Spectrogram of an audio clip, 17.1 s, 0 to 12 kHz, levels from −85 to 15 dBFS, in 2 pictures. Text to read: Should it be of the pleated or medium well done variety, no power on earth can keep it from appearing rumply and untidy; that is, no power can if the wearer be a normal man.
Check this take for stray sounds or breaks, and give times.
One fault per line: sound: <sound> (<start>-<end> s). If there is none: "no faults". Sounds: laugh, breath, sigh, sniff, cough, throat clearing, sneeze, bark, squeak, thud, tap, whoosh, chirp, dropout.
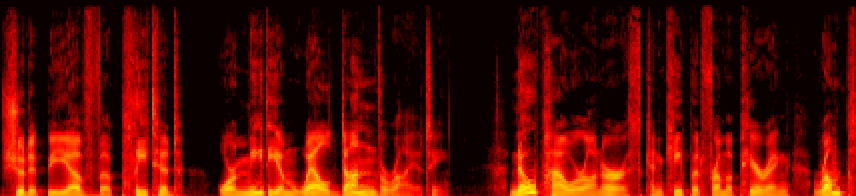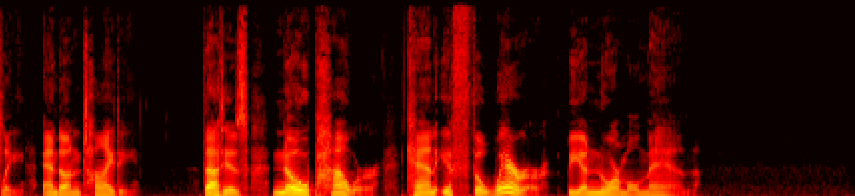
no faults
